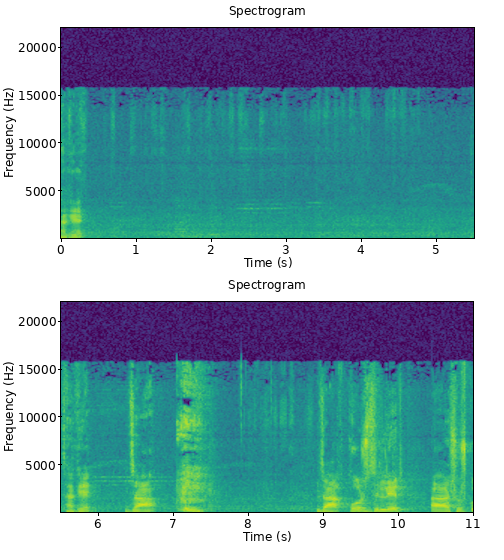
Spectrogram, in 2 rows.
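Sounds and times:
man clearing throat: 0:07.0 - 0:07.6.

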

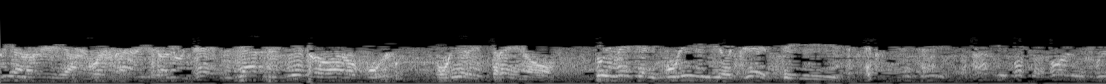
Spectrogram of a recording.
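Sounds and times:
men talking over radio: 0:00.0 - 0:11.0.

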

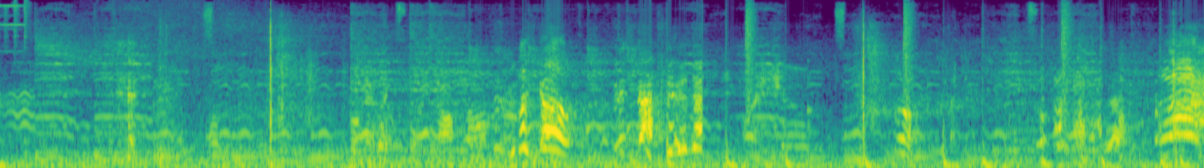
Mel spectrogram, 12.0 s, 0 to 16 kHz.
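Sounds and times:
background music: 0:00.0 - 0:12.0
voices: 0:00.0 - 0:12.0
plastic bat hitting ball: 0:02.6 - 0:03.0, 0:08.6 - 0:08.9.

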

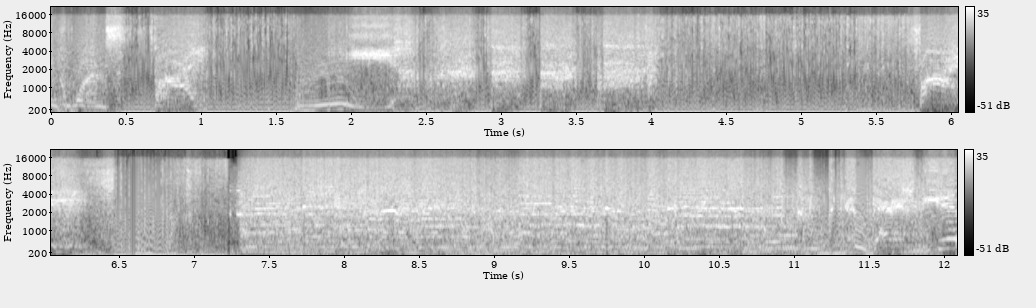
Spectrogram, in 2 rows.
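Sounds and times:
harsh static noise: 0:00.0 - 0:12.0
low drone: 0:00.0 - 0:12.0.

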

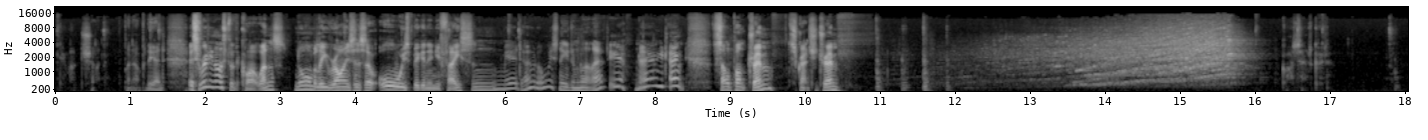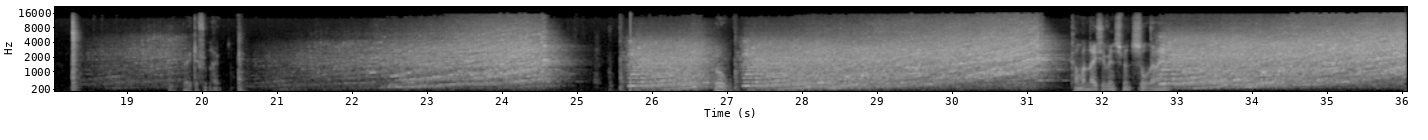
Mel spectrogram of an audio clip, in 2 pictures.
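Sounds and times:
string tremolo risers: 0:11.7 - 0:16.1, 0:18.4 - 0:25.1, 0:25.7 - 0:31.6, 0:32.7 - 0:36.0.

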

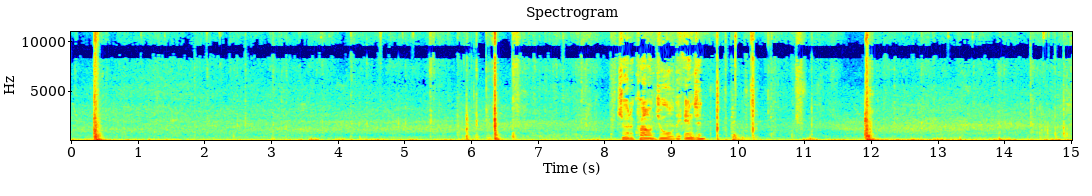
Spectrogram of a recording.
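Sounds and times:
steady low rumble: 0:00.0 - 0:15.0
car door slamming: 0:00.3 - 0:00.6, 0:05.8 - 0:06.6, 0:11.9 - 0:12.2.

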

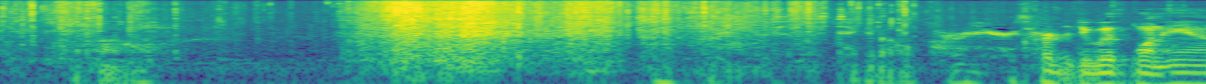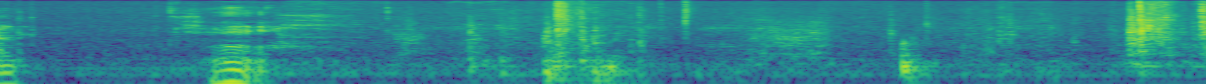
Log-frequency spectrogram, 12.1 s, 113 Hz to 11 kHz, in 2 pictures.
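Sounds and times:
packing wrap rustling and crinkling: 0:00.0 - 0:04.7.

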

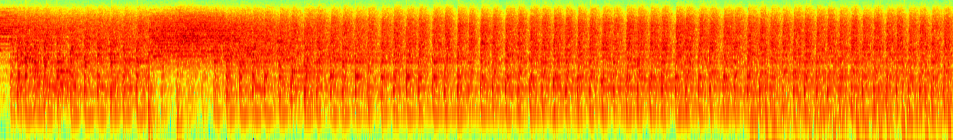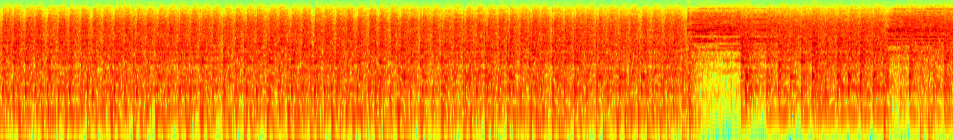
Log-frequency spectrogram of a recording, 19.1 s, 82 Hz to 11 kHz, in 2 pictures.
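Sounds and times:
cymbal wash: 0:00.0 - 0:19.0
rapid bass drum strokes: 0:00.0 - 0:19.0
snare and tom strokes: 0:00.0 - 0:19.0.

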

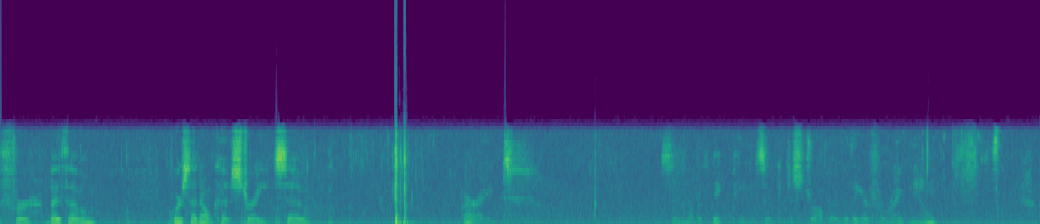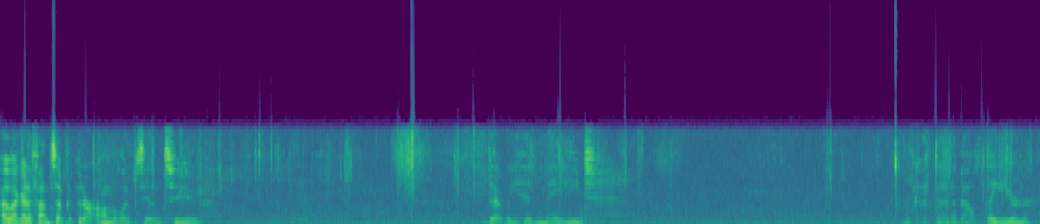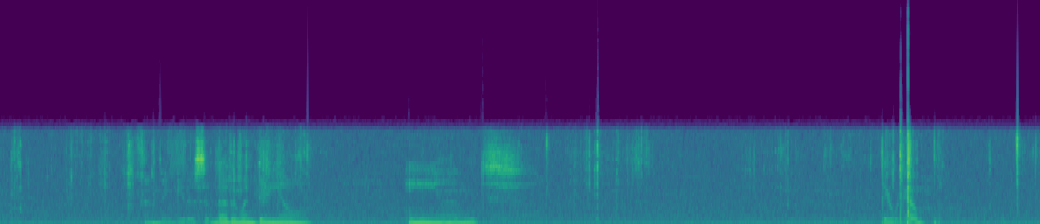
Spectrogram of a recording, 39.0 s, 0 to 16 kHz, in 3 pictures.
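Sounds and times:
paper rustling on table: 0:11.7 - 0:12.5, 0:13.6 - 0:20.2, 0:24.3 - 0:29.9, 0:33.1 - 0:34.2.

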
